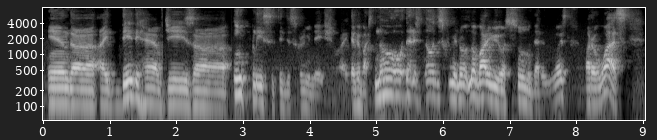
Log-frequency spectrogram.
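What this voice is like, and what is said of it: Portuguese-speaking immigrant accent. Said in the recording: “I am an immigrant. I want to keep my accent ... I want to keep teaching Portuguese to my kids”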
